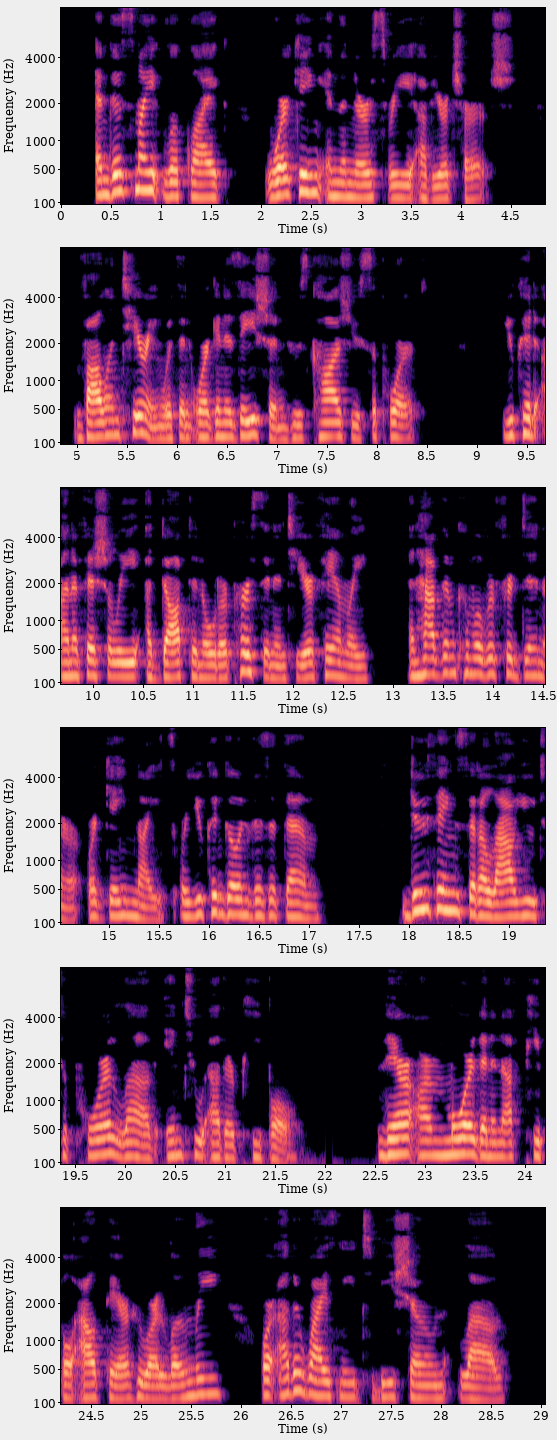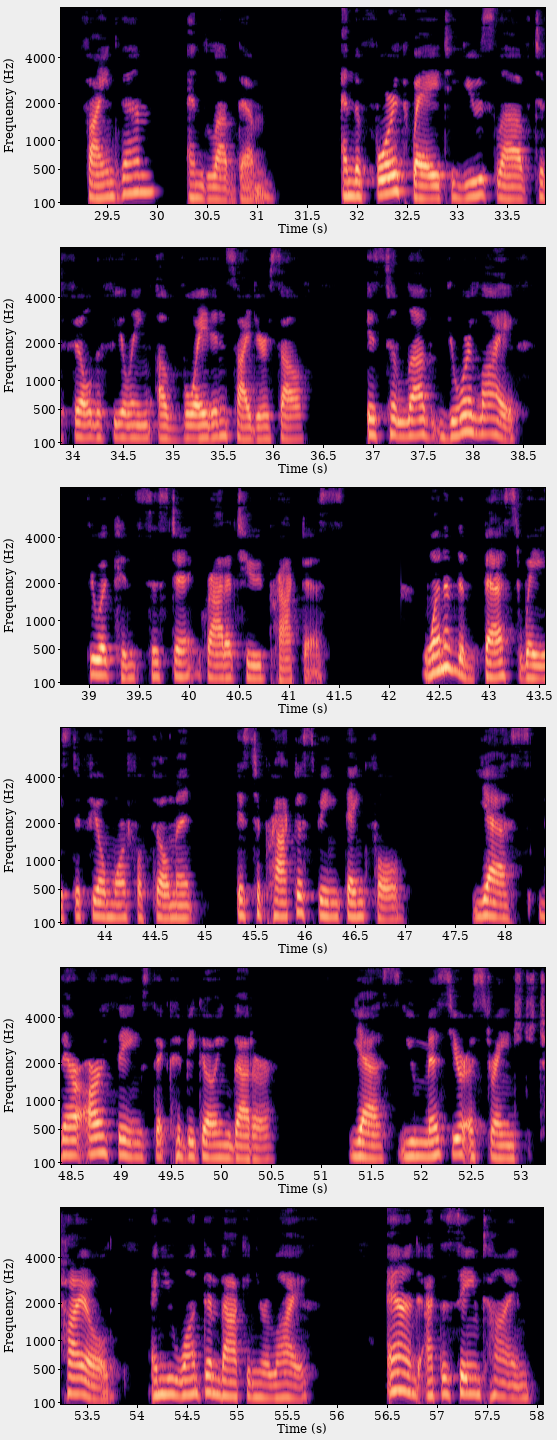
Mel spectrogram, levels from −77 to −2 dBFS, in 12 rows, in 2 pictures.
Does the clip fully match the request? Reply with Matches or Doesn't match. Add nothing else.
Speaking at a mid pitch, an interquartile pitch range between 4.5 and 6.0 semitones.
Doesn't match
